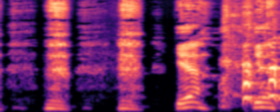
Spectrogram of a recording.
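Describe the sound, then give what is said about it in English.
A man imitates heavy breathing on the phone with a few breathy, voiced gasps and groan-like exhalations in separate bursts, growing longer and more strained toward the end. “any time he answered the phone, any time of day or night, he would always adopt a very heavy breathing policy, like,”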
